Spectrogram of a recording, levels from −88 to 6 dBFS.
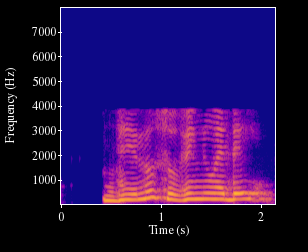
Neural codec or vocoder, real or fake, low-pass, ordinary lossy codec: codec, 16 kHz, 4 kbps, X-Codec, HuBERT features, trained on balanced general audio; fake; 7.2 kHz; AAC, 16 kbps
